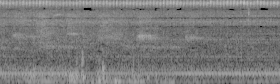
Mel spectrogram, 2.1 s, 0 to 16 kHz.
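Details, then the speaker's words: Newly retrofitted Bosch IDS 2.1 central air outdoor unit, just charged with 2 lbs refrigerant, running at about 39 Hz: low soft steady hum with faint even tone and wind over unit; compressor running quietly and smoothly. "I mean you could literally hear somebody Whispering you can hear the wind over the unit"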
